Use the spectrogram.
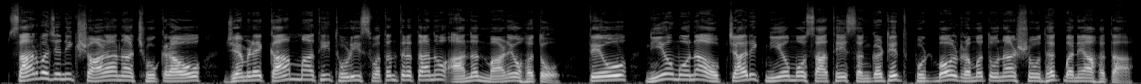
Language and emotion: Gujarati, neutral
